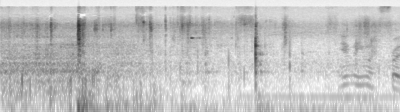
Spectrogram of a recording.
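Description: Stunt scooter on concrete skatepark obstacles: a rough rolling sound, then a sharp hard knock about a second in and a second, lighter knock past the middle.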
